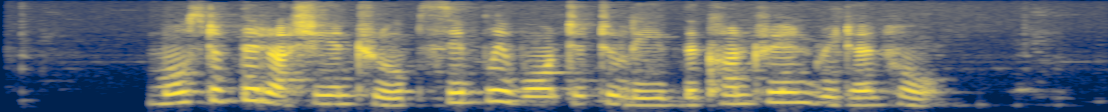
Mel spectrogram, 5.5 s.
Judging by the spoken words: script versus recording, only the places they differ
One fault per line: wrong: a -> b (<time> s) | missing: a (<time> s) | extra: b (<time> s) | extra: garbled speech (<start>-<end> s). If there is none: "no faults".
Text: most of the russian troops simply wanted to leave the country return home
extra: and (3.9 s)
